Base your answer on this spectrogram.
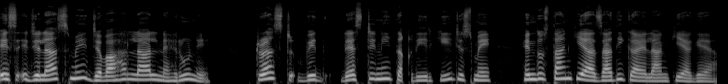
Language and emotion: Urdu, neutral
